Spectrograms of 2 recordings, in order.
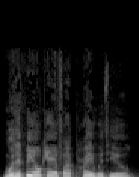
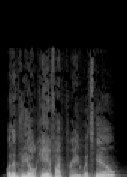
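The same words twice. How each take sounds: First: Mildly hesitant retold question, slightly raised pitch; tentative request. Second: Higher voice swooping up into the question; mock astonished asking, rising at the end; awed request. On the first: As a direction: gently ask permission, imitating her. Deacon's first tentative request, retold. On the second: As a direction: imitate her asking, suddenly awestruck. Deacon asks after learning of pastor.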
